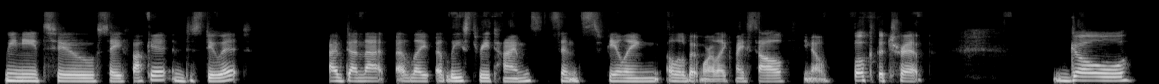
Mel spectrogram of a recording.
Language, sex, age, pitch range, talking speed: English, female, 20-39, 145-165 Hz, 160 wpm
